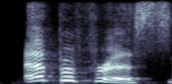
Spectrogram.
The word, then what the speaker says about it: Epaphras: Epaphras.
